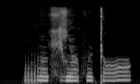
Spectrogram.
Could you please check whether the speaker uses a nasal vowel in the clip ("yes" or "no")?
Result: yes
